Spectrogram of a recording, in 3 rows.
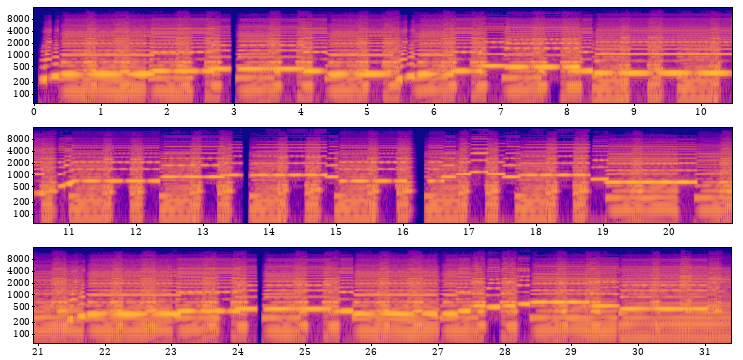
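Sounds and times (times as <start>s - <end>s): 
accordion music: 0.1s - 31.3s.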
